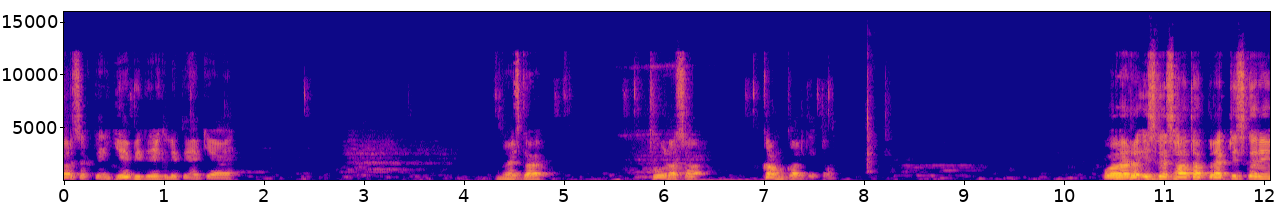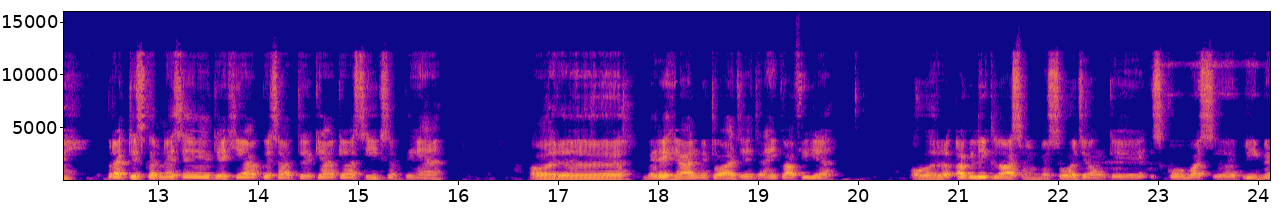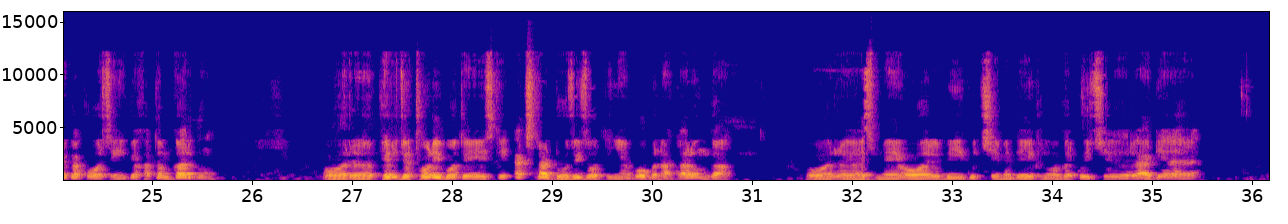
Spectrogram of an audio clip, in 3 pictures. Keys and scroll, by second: 8.1 space, 17.2 space.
